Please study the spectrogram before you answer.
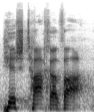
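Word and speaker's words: השתחוה: Hishtachavah. Okay? And it's chava. You got to scrape the back of your throat there, like ich or bach.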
